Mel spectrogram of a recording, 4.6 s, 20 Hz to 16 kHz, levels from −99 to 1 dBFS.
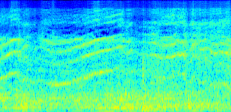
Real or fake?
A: real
